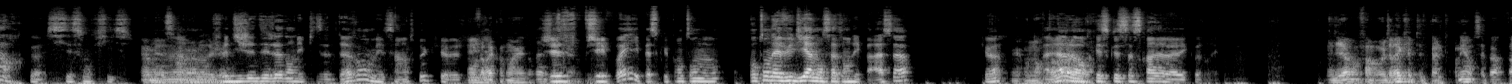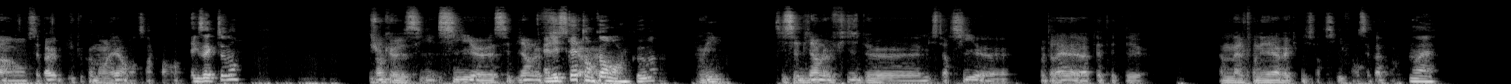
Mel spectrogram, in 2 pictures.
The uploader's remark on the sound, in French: Dans cet épisode complétement gâché par un problème d'enregistrement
